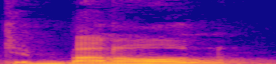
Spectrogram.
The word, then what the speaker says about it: banan: Banan, which means banana, but if you pronounce it banan, it means the track.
